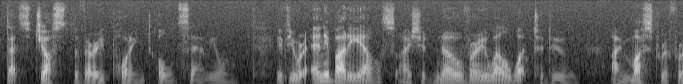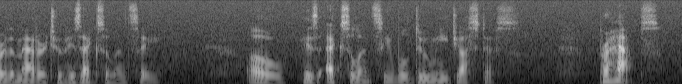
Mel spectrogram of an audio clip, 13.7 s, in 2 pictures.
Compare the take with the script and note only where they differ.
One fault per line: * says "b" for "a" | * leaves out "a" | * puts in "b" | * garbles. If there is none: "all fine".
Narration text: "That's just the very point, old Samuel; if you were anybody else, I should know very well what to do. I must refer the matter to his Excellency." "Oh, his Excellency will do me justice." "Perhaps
all fine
